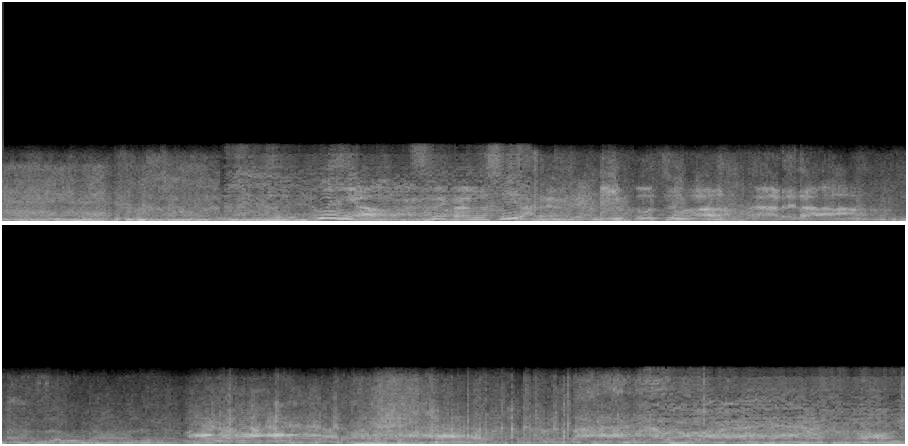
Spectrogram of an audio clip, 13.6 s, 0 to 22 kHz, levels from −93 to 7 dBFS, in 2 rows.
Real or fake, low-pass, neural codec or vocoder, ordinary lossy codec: fake; 7.2 kHz; codec, 16 kHz, 1 kbps, FunCodec, trained on LibriTTS, 50 frames a second; Opus, 16 kbps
